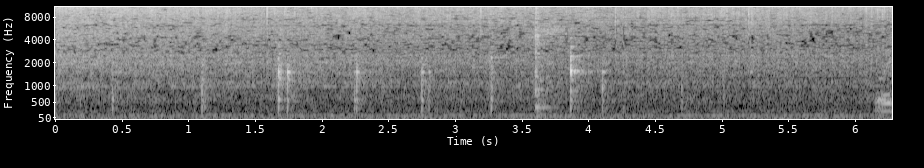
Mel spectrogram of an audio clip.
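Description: Fried chicken sizzles in a Thalassery chicken biryani masala of smashed tomatoes, a steady close frying hiss broken by repeated scraping clicks of stirring.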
